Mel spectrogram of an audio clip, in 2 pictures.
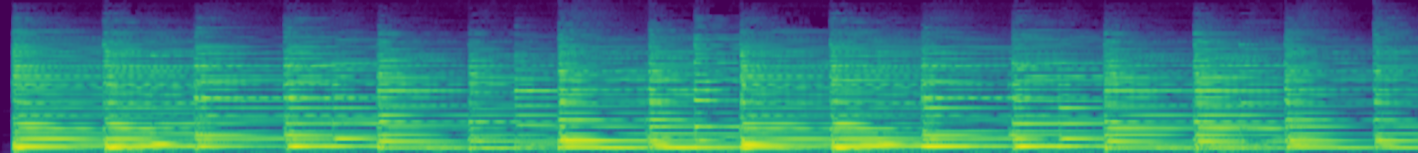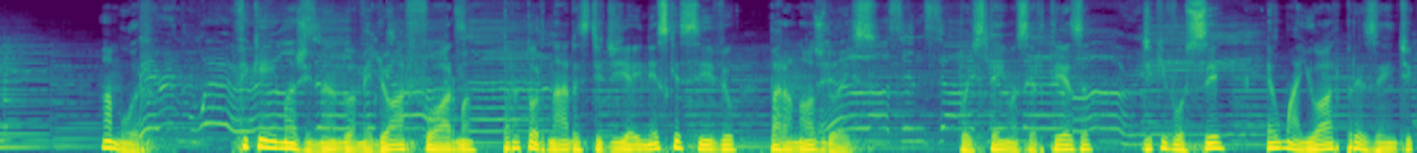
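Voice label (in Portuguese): DIA DOS NAMORADOS, Masculino; Telemensagens 2017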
